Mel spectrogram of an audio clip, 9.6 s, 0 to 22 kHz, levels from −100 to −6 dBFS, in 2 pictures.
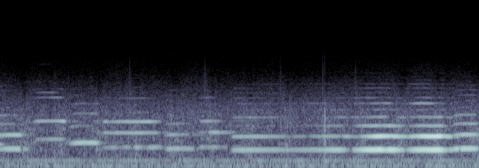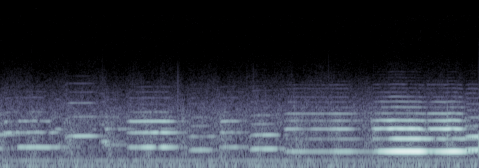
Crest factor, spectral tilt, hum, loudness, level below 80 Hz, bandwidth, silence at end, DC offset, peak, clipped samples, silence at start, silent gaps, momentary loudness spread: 18 dB; -10.5 dB/octave; none; -28 LUFS; -48 dBFS; 3.5 kHz; 0 s; under 0.1%; -10 dBFS; under 0.1%; 0 s; none; 18 LU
